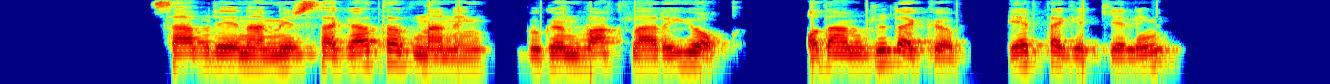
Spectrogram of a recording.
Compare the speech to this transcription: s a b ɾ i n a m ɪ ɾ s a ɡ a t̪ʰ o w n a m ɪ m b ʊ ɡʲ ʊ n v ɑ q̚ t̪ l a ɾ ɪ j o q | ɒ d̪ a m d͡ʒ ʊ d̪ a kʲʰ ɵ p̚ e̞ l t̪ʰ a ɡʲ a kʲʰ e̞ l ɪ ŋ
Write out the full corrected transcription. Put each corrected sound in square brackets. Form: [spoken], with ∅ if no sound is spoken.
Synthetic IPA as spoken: s a b ɾ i n a m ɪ ɾ s a ɡ a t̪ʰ o [v] n a [n] ɪ [ŋ] b ʊ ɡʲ ʊ n v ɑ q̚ t̪ l a ɾ ɪ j o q | ɒ d̪ a m d͡ʒ ʊ d̪ a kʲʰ ɵ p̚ e̞ [ɾ] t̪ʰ a ɡʲ a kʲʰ e̞ l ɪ ŋ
